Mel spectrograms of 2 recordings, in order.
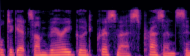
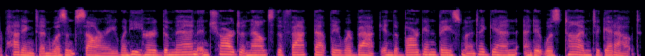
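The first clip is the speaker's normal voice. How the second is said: ordinary delivery, nothing marked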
